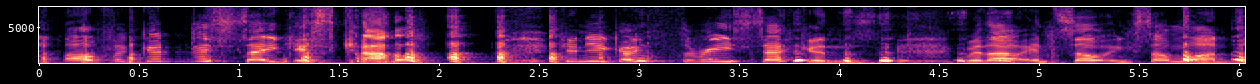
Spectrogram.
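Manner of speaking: exasperated, half-laughing plea; laughing exasperation. Real, not acted. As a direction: tell off a friend in amused despair. Scolding co-host, half laughing.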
